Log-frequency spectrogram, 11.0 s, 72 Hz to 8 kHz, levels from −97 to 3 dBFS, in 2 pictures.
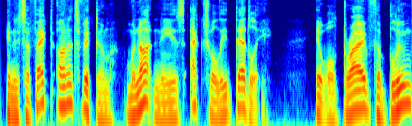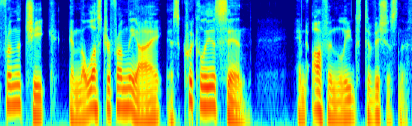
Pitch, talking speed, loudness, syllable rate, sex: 115 Hz, 175 wpm, -20 LUFS, 5.2 syllables/s, male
